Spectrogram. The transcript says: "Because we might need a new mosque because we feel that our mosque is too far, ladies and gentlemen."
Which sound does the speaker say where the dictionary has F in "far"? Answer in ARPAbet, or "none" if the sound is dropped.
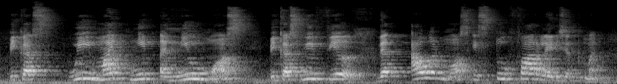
F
